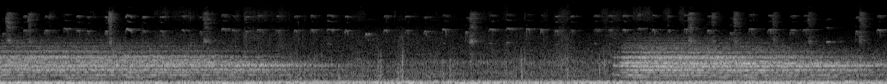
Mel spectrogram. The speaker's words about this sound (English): And a train.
